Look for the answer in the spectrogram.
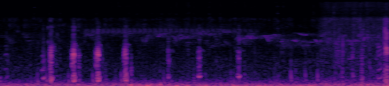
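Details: Ducks give a short run of harsh, nasal quacks in the first second and a half, then scattered calls, while thin high bird whistles sound behind and a steady low rumble runs throughout.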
